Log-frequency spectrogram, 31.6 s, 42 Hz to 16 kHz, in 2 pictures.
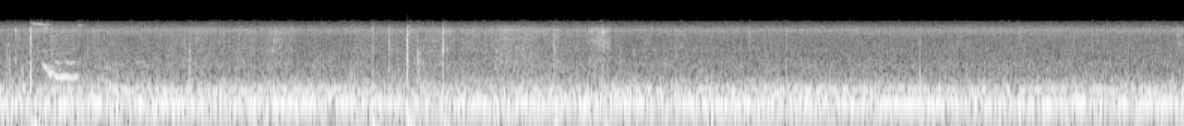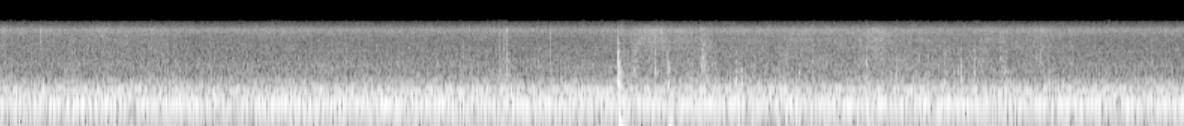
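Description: Steady low drone of a car engine running, with a short falling squeal near the start and a few faint clicks, the loudest about 24 seconds in.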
